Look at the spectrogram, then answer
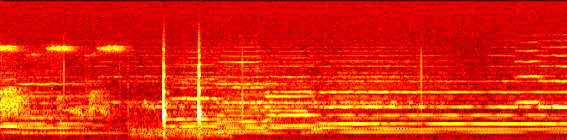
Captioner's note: clucking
